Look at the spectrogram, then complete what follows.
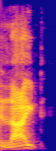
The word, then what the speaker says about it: right: तो दोस्तों फिर इसके बाद है RIGHT इसको पढ़ेंगे राइट, इसको बोलते हैं राइट, तो GH तो साइलेंट होता है, तो हमने इसको नहीं पढ़ा।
